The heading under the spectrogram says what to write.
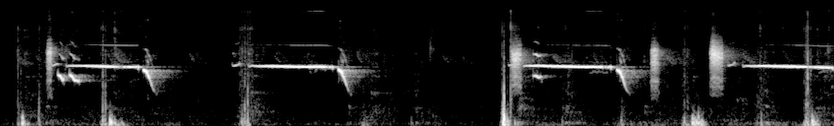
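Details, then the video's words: Repeated long sirtu whistles for luring birds into traps. Each steady high note ends in a falling slur, with gaps of a few seconds between phrases. Scattered sharp clicks and taps are heard throughout. "SIRTU NYIUL PANJANG ..... ‼️ Cocok Untuk Pikat || Suara Pancingan Sirtu"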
